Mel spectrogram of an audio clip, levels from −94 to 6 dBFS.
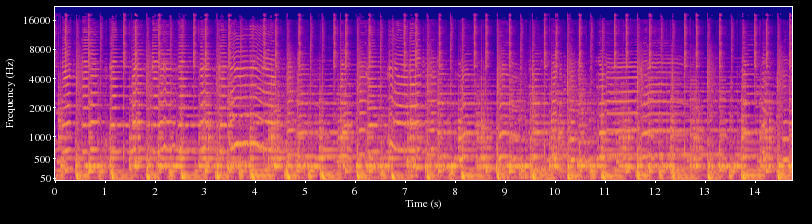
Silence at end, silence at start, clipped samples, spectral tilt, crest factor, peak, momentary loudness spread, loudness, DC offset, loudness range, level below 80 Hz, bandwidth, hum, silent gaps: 0 s; 0 s; under 0.1%; -5 dB/octave; 16 dB; 0 dBFS; 3 LU; -16 LUFS; under 0.1%; 1 LU; -24 dBFS; 19 kHz; none; none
